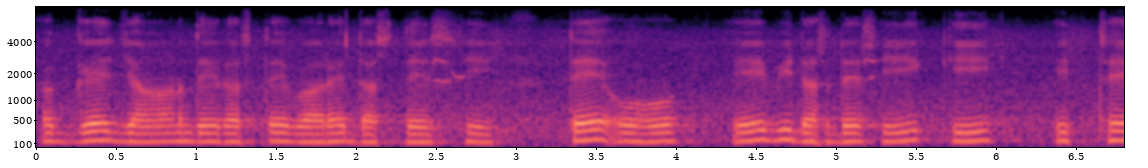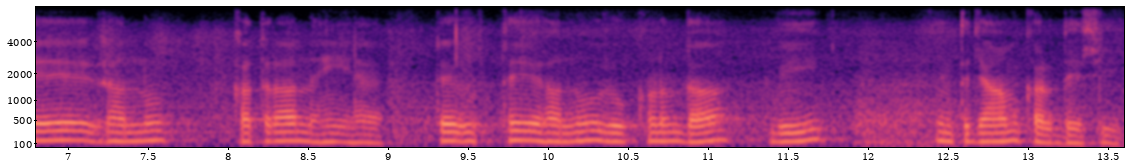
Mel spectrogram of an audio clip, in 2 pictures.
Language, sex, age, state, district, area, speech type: Punjabi, male, 30-45, Punjab, Mohali, rural, spontaneous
